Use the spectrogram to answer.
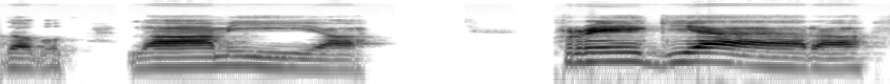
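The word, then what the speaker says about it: preghiera: So here we have a word that we often open on the first syllable. Pre. It's preghiɛra, right? So the stressed one is open, and the first one, the unaccented one, is closed.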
